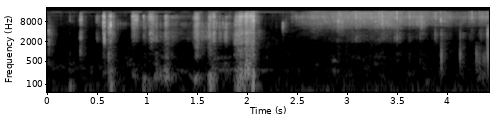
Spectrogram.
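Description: A hand-length stick of several red playcorn pieces joined together, made of light solid corn starch foam, is held over a microphone and squeezed, rubbed and pressed with fingertips and long red-painted nails. Quick, bright crunching and crackling bursts come first, then give way to a steady high rustling hiss as the foam is rubbed.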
